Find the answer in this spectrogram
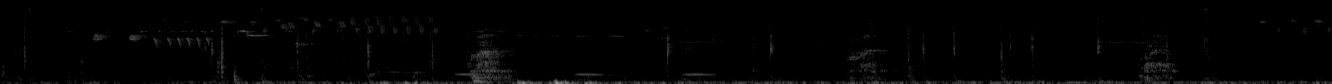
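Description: Faint birds chirping, with a short rapid trill a couple of seconds in. A few brief low vocal sounds of a man straining come in between.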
